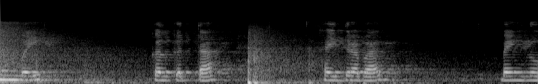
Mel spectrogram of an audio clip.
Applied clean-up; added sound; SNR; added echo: none; Fireworks; 6 dB; reverberation time 2.2 s.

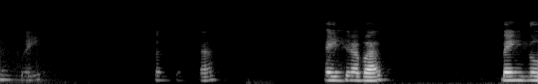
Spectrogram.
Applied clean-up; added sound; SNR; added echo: neural mask model DeepFilterNet 3.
